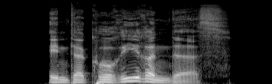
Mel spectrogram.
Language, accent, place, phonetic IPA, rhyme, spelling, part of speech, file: German, Germany, Berlin, [ɪntɐkʊˈʁiːʁəndəs], -iːʁəndəs, interkurrierendes, adjective, De-interkurrierendes.ogg
- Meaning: strong/mixed nominative/accusative neuter singular of interkurrierend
